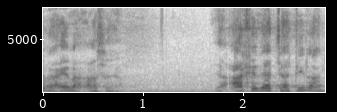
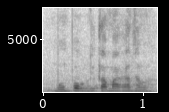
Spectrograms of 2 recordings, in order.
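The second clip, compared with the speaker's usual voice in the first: normal talking voice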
